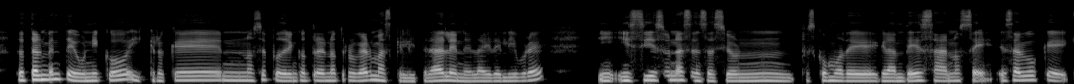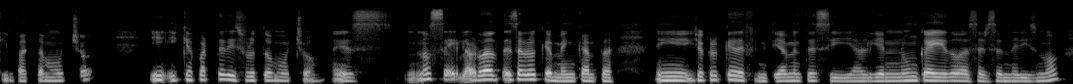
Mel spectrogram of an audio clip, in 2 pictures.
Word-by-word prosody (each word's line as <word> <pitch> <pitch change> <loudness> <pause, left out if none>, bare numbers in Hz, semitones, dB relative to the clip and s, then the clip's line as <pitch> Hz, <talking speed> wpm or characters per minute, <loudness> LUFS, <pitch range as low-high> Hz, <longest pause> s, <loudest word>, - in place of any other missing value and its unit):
totalmente 215 0 +4
único 175 +6 +1
y 190 -4 -2
creo 170 -3 -6
que 195 +1 +1
no 185 -1 0
se 215 +4 -5
podría 170 -5 +1
encontrar 175 +1 -1
en 175 - -1
otro 175 +1 -4
lugar 180 +3 +2
más 185 -4 +1
que 155 - -8
literal 160 +5 +1
en 165 -3 +1
el 150 +1 -2
aire 155 +1 -1
libre. 170 - -1 0.5
Y 170 - -1
y 180 -2 +1
sí 195 +4 0
es 190 +1 -3
una 200 0 +2
sensación, 165 -2 -2
pues 165 - -13
como 175 -1 0
de 160 -1 +2
grandeza, 165 +1 +1
no 170 +1 -3
sé, 220 - -3
es 175 - -6
algo 200 +2 +2
que 170 -3 -2
que - - -9
impacta 165 -2 -5
mucho, 170 +5 -5 0.6
y 210 -1 +2
y 200 +1 -3
que 215 - -1
aparte 215 +3 -1
disfruto 185 -3 0
mucho. 170 -2 -6
Es, 165 -10 -6
no 240 +1 -1
sé 245 0 -1
la - - +1
verdad 215 +1 +7
es 235 -1 +1
algo 225 0 +5
que 180 -6 +2
me 160 -1 +1
encanta. 155 -2 0 0.4
Y 185 -1 +4
yo 185 -2 0
creo 205 +1 -2
que 215 - +1
definitivamente 165 -1 -1
sí 155 -2 -4
alguien 165 +2 0
nunca 185 +1 +3
ha 180 - +8
ido 170 0 +3
a - - +2
hacer 155 0 -4
senderismo, 155 - -2
175 Hz, 185 wpm, -23 LUFS, 165-195 Hz, 0.6 s, ha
